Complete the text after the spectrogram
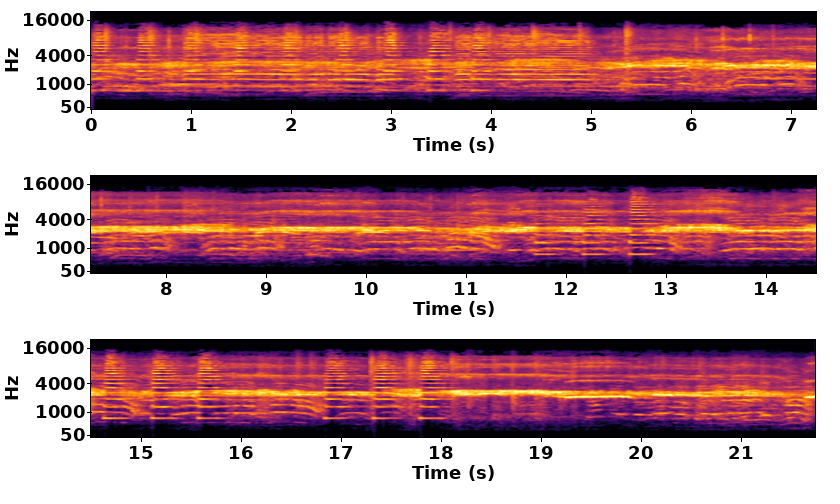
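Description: A large crowd of men and women talks and chatters loudly outdoors.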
